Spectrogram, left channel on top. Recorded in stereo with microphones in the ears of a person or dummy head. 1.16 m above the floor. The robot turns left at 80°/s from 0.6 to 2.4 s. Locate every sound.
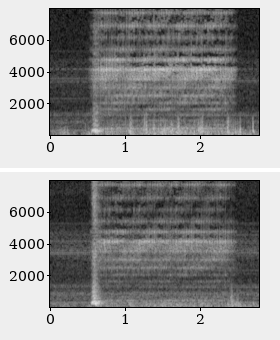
0.5 s a whoosh: 35° right (ahead or behind), 0.5 m; by 0.8 s 25° right (ahead or behind), 0.5 m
